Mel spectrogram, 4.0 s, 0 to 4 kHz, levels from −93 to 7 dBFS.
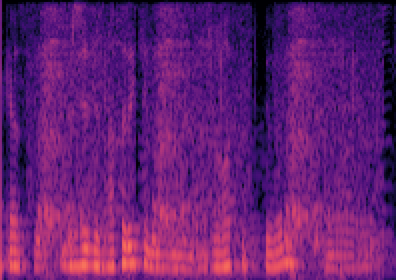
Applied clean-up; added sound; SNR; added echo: none; Cough; 10 dB; none.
